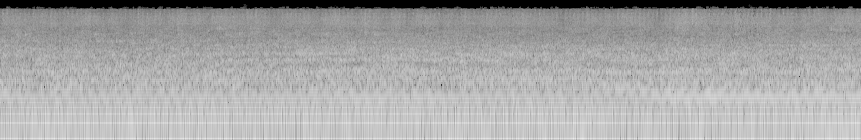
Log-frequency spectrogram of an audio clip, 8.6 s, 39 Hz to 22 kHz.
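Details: 2006 Craftsman 917.376160 push mower, tank nearly bone dry, running after carb cleaner was sprayed in: the single-cylinder engine holds a steady, even speed with no misses, surging or knocks, so it runs healthy.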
